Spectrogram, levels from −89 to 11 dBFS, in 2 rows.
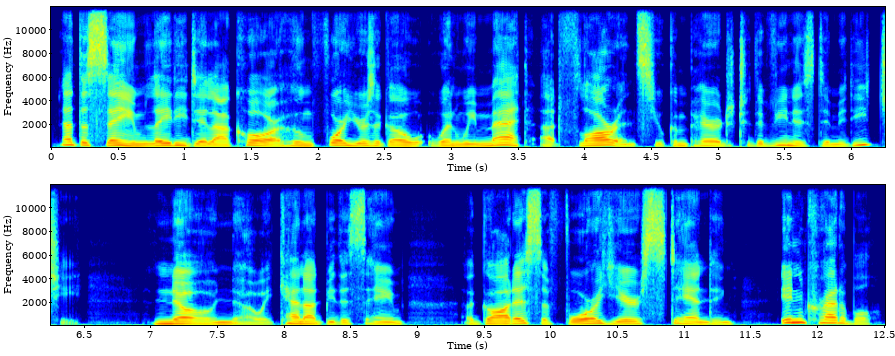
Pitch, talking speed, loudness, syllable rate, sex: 175 Hz, 155 wpm, -17 LUFS, 4.7 syllables/s, female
